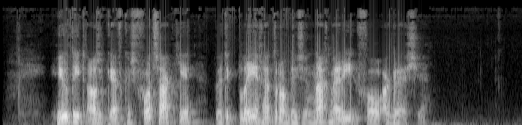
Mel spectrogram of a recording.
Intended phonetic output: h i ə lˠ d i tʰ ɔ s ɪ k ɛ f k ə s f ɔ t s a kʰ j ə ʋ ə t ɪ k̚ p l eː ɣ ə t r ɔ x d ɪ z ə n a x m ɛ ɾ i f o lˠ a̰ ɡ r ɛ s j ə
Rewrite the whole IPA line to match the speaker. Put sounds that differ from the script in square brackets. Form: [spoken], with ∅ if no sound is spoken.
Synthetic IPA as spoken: h i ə lˠ d i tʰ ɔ s ɪ k ɛ f k ə s f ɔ t s a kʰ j ə ʋ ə t ɪ k̚ p l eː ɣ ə t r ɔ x d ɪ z ə n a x m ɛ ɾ i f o lˠ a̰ ɡ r ɛ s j ə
